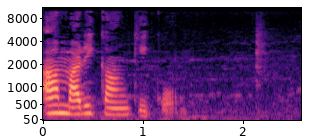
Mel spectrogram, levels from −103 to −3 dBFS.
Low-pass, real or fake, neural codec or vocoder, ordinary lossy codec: 9.9 kHz; real; none; MP3, 96 kbps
